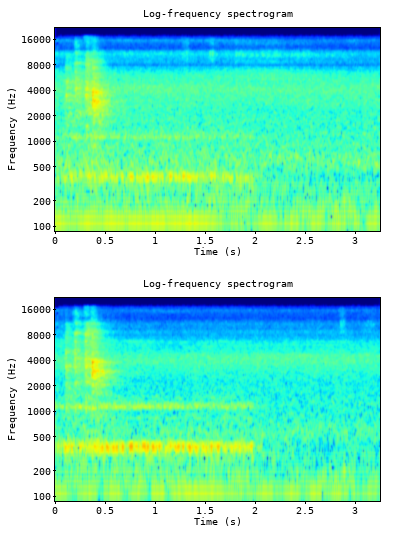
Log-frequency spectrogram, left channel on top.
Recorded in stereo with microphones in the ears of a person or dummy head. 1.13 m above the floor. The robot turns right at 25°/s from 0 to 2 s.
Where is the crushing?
50° right (ahead or behind), 1.6 m; by 0.5 s 40° right (ahead or behind), 1.6 m.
